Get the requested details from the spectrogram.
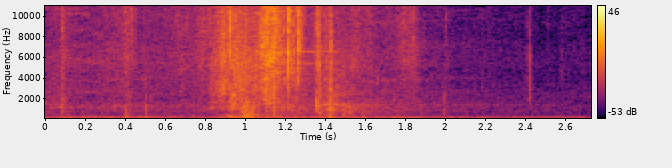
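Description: A heavy body thuds to the floor.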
